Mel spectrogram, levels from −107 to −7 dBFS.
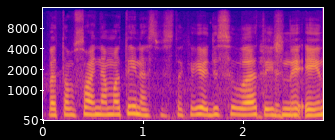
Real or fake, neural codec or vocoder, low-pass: real; none; 14.4 kHz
